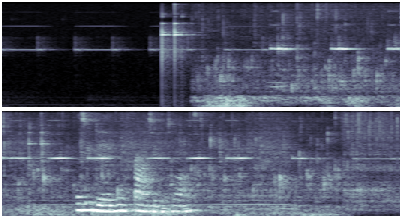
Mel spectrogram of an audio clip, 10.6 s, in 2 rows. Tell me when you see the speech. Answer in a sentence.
The speech can be heard from 6.3 to 8.0 s.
